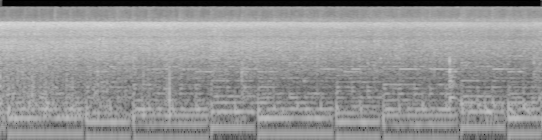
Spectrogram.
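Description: Onion and tomato strips sizzling steadily in hot oil in a non-stick frying pan while being stirred with a plastic spatula, with a few light scrapes and taps of the spatula against the pan.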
